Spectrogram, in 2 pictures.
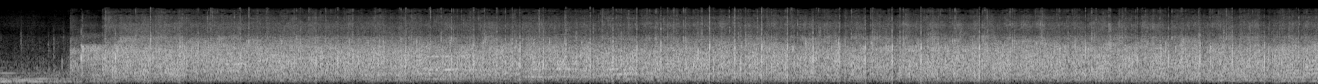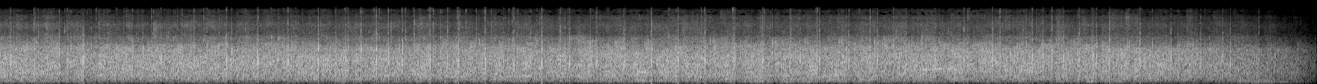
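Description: Audience applause breaking out about a second in, as the last chord of the string orchestra and cello dies away, then going on steadily and fading out at the very end.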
